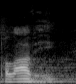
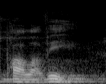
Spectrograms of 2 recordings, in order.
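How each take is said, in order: First: The name is said with an anglicized Western pronunciation. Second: The name is said with its native Persian pronunciation. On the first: This is how outsiders say the name. The speaker calls it wrong. "you may hear people in the West pronounce it Pahlavi" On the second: This is how the name's bearer said it. The speaker calls it right. "I heard it himself say, and his name was Pahlavi"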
